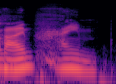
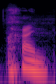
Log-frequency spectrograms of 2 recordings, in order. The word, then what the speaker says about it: Chaim: His name is spelled like Chaim, but it's pronounced Heim. – Heim.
